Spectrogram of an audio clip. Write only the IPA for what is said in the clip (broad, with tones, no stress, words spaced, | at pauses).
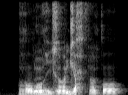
ɦɔ˧βɔ̃˥ɦi˧ ɣɑ̃˩˥ɡʲe˥ħθɑ̃˩ kɔ˧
